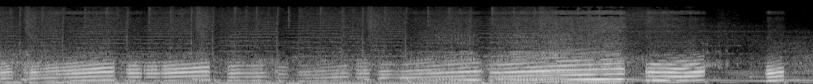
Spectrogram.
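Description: Drift car's engine revving hard again and again, its pitch climbing for about a second, then falling as the throttle is worked mid-slide, with tyres squealing against the asphalt.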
